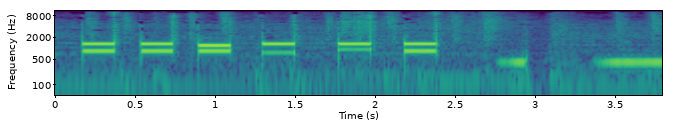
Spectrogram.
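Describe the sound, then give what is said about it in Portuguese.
Six loud, evenly spaced keypad tones dial a phone call placed through internet calling software, followed by a short lower tone and then a steady held tone. “A Tarsila Garcia, vamos ligar para ela aqui, atenção, ligar através do Skype mesmo para poder gravar.”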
